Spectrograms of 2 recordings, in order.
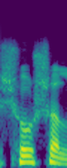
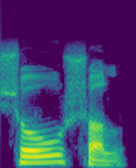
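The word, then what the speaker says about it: social: প্রোনাউন্সিয়েশনটা আসলে কি হবে সোশ্যাল এটা আসলে সোশ্যাল না এটা হচ্ছে সৌশল দেখেন সৌশল তাহলে আমরা যদি এখন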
